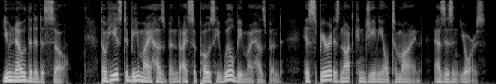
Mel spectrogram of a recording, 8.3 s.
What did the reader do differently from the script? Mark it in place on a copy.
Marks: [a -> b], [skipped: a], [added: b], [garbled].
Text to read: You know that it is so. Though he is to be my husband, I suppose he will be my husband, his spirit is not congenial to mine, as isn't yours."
You know that it is so. Though he is to be my husband, I suppose he will be my husband, his spirit is not congenial to mine, as isn't yours."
